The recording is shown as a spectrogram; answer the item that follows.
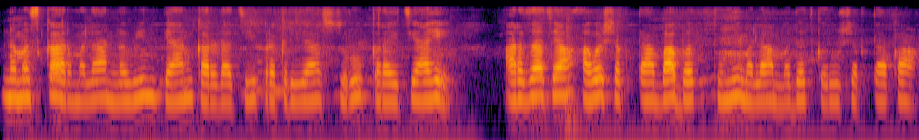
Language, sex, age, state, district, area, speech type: Marathi, female, 45-60, Maharashtra, Hingoli, urban, read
